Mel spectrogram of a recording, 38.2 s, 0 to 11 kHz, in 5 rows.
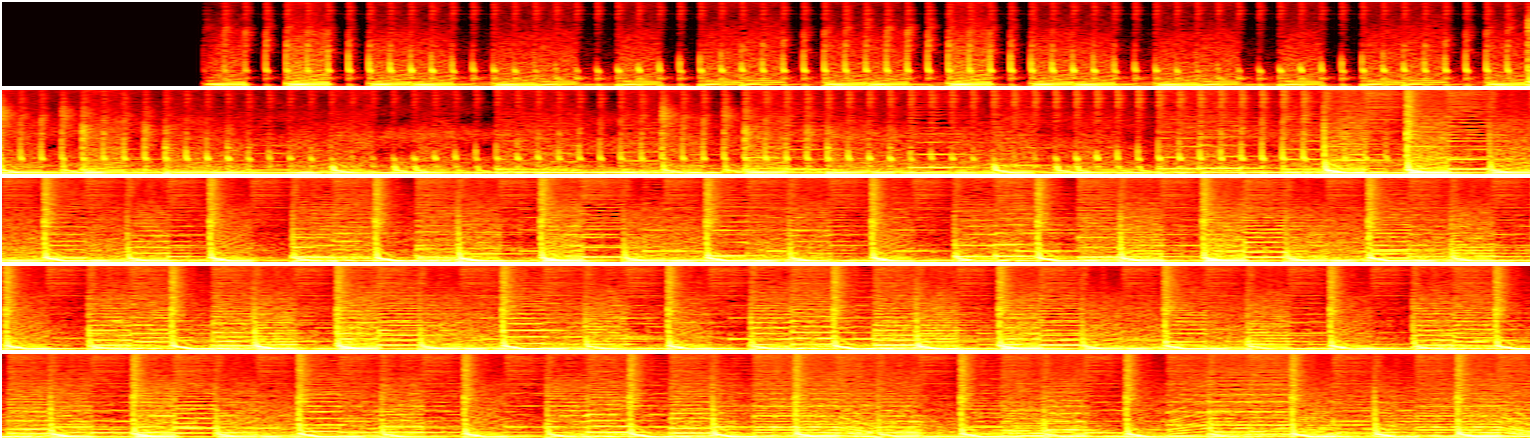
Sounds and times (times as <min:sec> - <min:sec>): Electronica: 0:01.0 - 0:38.2.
